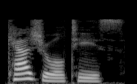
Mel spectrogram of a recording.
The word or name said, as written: casualties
